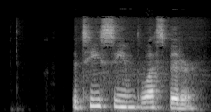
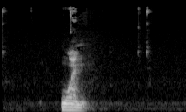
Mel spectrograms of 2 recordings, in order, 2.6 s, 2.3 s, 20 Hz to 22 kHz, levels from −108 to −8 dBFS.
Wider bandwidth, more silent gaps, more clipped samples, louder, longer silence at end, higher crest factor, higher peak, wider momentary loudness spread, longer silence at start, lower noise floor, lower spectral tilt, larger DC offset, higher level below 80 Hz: second, 11.5 kHz vs 16.5 kHz; neither; neither; first, -28 LUFS vs -35 LUFS; second, 0.2 s vs 0.5 s; second, 16 dB vs 22 dB; first, -14 dBFS vs -18 dBFS; second, 9 LU vs 22 LU; first, 0.9 s vs 0.75 s; first, under -90 dBFS vs -84 dBFS; second, -5.5 dB/octave vs -7 dB/octave; neither; first, -72 dBFS vs -78 dBFS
